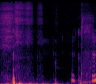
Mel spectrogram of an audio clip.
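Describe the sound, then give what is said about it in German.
A voice imitates a long snorting exhale through the nose, a breathy, noisy rush lasting under a second, followed by short voiced bursts that sound like laughter, fairly loud. “Oder dieses einfach dieses lange Schnaufen durch die.”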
